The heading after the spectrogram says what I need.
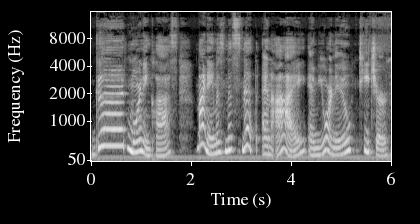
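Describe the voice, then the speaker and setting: A cheerful lady schoolteacher played by a woman storybook reader speaks in high, swooping singsong. She stretches her words out and stays unflappably sunny, as in a picture book read aloud. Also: big pitch swings, breathy edge, full character voice. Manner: singsong, drawn-out, bright greetings.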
